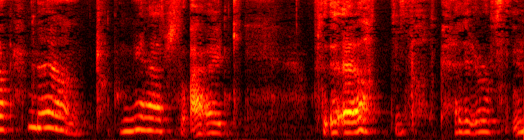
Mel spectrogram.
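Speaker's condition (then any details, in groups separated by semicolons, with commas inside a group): Dystonia; generalized dystonia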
